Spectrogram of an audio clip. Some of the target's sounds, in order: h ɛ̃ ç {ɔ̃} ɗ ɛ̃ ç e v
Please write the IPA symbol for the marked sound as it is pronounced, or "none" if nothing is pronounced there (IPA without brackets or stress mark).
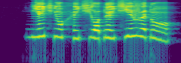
ɔ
